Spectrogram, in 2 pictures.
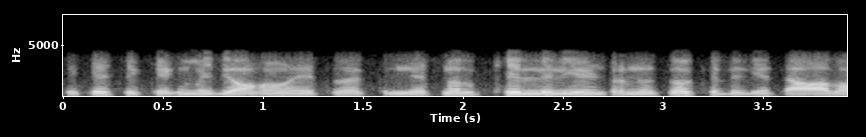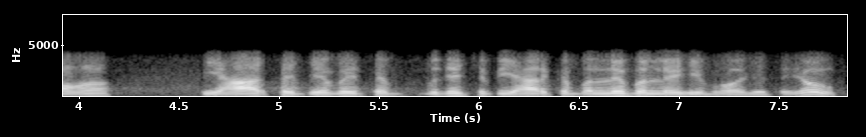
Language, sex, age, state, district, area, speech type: Maithili, male, 60+, Bihar, Purnia, urban, conversation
